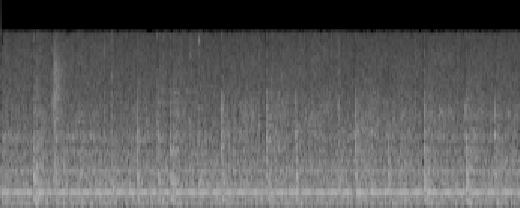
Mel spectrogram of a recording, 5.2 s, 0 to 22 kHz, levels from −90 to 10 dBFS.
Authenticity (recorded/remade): remade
